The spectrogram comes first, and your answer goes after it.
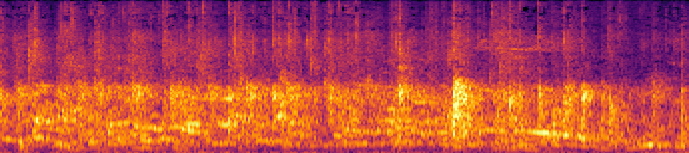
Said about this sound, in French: Et là aussi, c'est bon, bravo, applaudissez-vous, bravo. Bravo.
